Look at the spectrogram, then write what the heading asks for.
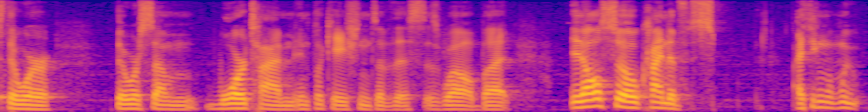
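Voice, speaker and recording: A man moderating a panel discussion on stage in front of an audience, talking into a handheld mic in a conversational way, often asking "right?" and restarting his sentences. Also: medium pitch. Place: large hall stage before an audience.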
